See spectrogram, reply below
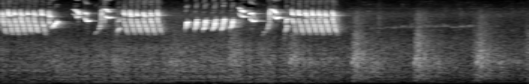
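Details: Hybrid of yellow-fronted canary and domestic canary singing; rapid series of sharp repeated trilled notes in quick bursts for about three and a half seconds, then fading to a few soft faint notes with light background noise.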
